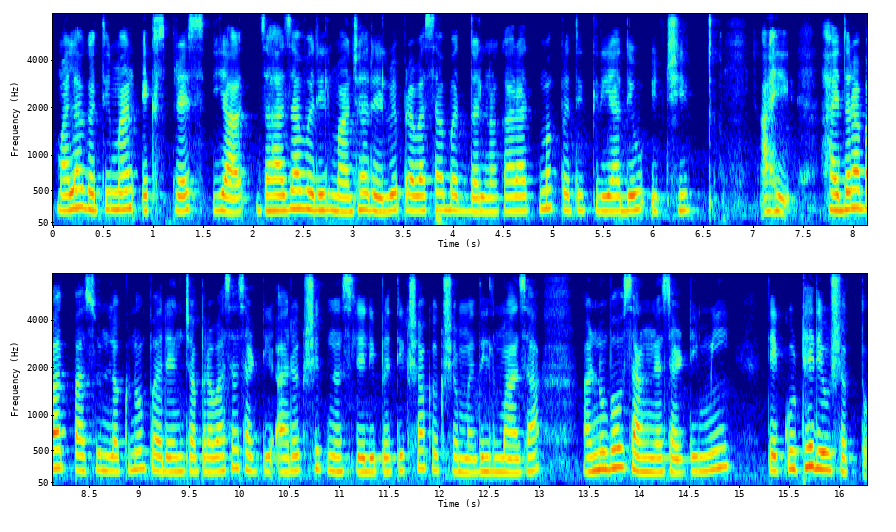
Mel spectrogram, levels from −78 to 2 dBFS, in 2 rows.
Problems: background sounds at intervals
